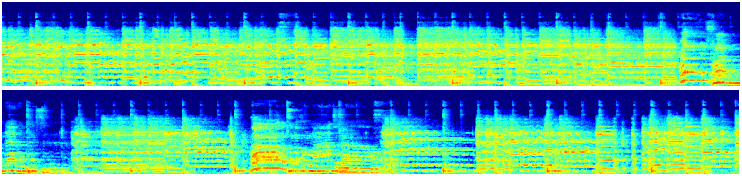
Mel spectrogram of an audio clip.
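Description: Stratocaster-style electric guitar playing slow blues. About halfway through, a man sings a line over it for several seconds before the guitar carries on alone.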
